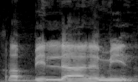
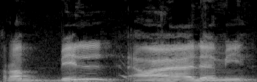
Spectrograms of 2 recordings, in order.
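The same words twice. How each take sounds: First: The ain sound is dropped, giving 'laalameen'. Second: The ain sound is clearly pronounced before aalameen. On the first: The speaker calls it wrong. "ലാലമീൻ എന്ന് പറഞ്ഞാൽ ഐന് കാണുന്നേ ഇല്ല" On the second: The speaker calls it right. "വളരെ ശ്രദ്ധിക്കണം"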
